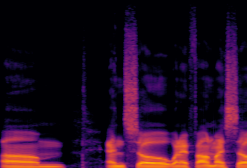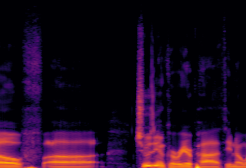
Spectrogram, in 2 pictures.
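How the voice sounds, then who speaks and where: A man in his twenties, born in Cuba, talking casually as an interview guest with a relaxed, rambling manner and many fillers. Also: fairly low pitch, clear, resonant tone. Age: 20s. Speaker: guest, realtor.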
